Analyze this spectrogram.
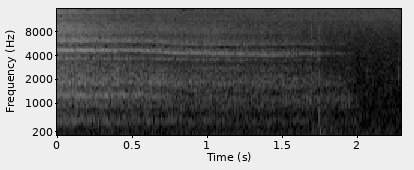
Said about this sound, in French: Prenez une grande inspiration par le nez et une grande expiration par la bouche.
